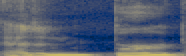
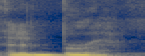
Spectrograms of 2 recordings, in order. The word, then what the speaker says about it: Edinburgh: It's not Edinburgh, it's Edinburgh. – Ah, yes. – Because it's actually spelled G-H at the end.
